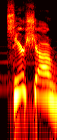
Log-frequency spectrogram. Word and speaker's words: Saoirse: was actually proud Saoirse Ronan Saoirse Ronan that was that shot Saoirse Ronan si oh I thought you how did you pronounce it sir or C or some like that I will be fair with you on this one because that's how I would try to pronounce it as well however is pronounced Saoirse Ronan all right next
